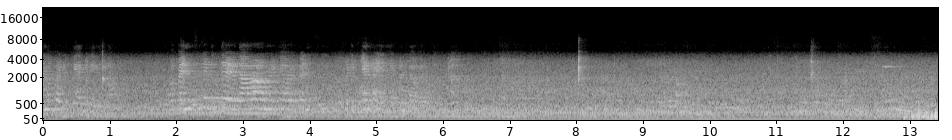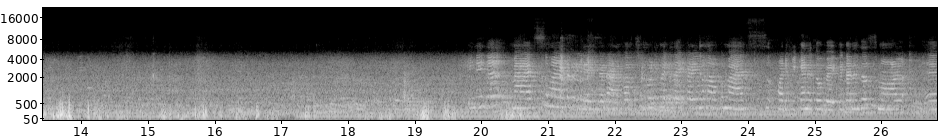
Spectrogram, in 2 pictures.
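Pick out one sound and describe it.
Young women talk and chatter among themselves in a room.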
